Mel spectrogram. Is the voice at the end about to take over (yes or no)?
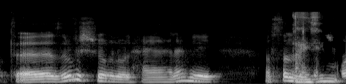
no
